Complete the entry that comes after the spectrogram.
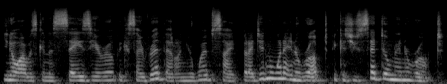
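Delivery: fast, rushed explanation; nervous babbling. Acted. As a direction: rattle it out without stopping. Nervous babbling to stern trainer.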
